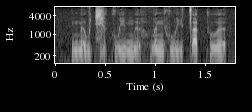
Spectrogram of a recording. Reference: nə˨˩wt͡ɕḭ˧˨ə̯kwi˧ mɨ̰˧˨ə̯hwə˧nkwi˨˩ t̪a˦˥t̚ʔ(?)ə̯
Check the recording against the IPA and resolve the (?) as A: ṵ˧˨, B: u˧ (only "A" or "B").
B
